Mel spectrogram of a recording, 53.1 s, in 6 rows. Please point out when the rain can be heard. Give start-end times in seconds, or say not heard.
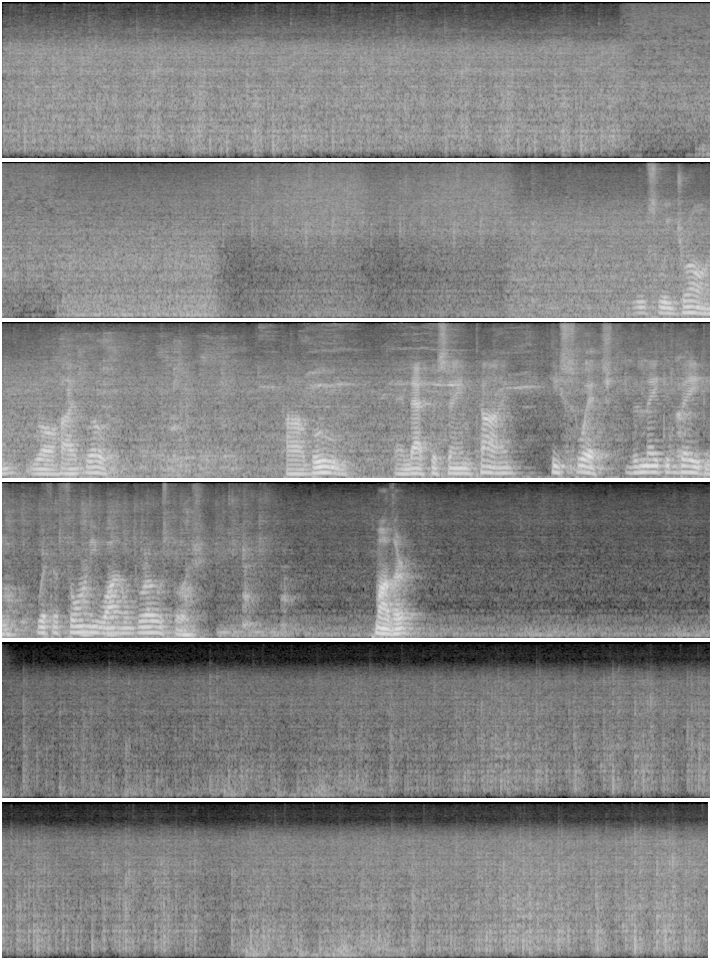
0.0-53.0.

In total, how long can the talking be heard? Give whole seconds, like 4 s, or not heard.
11 s.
